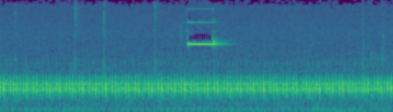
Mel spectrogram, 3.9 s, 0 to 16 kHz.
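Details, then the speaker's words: Functional test of a Neurosign N100 nerve monitor, preamplifier pod connected and both channels on: the electrode warning beeper alarms after about 20 seconds, a high-pitched beep over a steady hum, signalling a possibly dislodged electrode needle. "electrode warning beeper should activate every so many seconds this indicates to the surgeon that potentially the electrode needle has come out of the patient"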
